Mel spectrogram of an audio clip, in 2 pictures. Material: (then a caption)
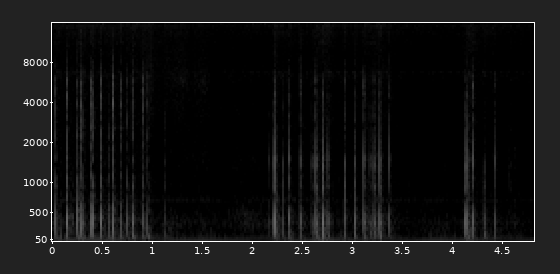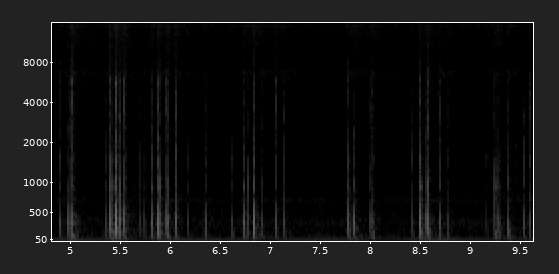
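Plastic. A fingernail taps on a scratched white plastic cutting board in quick bursts separated by short pauses, at a gently varying pace. Each tap is a soft, dry, short click with a mid-range body and almost no ring.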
